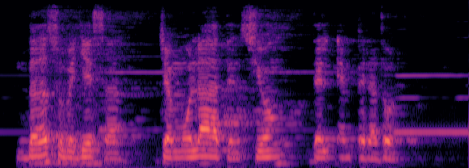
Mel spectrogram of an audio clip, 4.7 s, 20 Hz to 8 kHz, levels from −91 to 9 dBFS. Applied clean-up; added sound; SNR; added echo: classical method WPE with log-MMSE.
